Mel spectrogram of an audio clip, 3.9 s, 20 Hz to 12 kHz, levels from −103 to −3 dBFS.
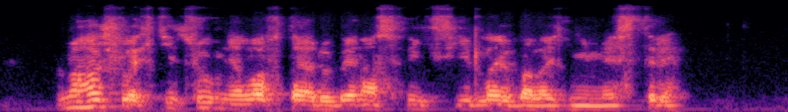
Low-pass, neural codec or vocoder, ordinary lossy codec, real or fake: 7.2 kHz; none; Opus, 24 kbps; real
